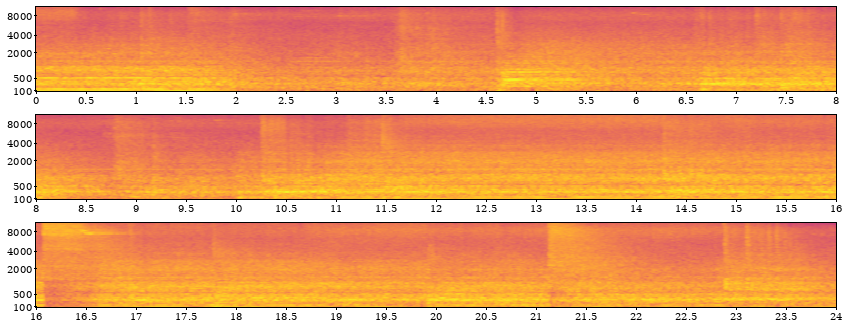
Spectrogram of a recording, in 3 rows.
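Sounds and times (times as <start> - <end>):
paint sprayer humming: 0.0 - 2.1, 11.6 - 22.9.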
